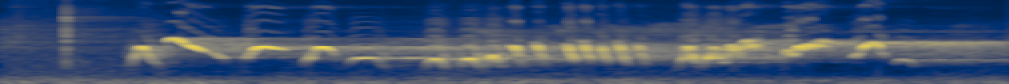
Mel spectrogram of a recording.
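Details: White-rumped shama singing quickly against a TV: after a brief silence, looping whistled notes, then a fast stuttering trill of short repeated notes, ending in rising whistles.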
